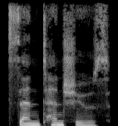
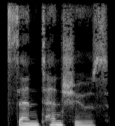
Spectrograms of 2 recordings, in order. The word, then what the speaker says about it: sententious: sen ten shus sententious Stress ten and keep shush light.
